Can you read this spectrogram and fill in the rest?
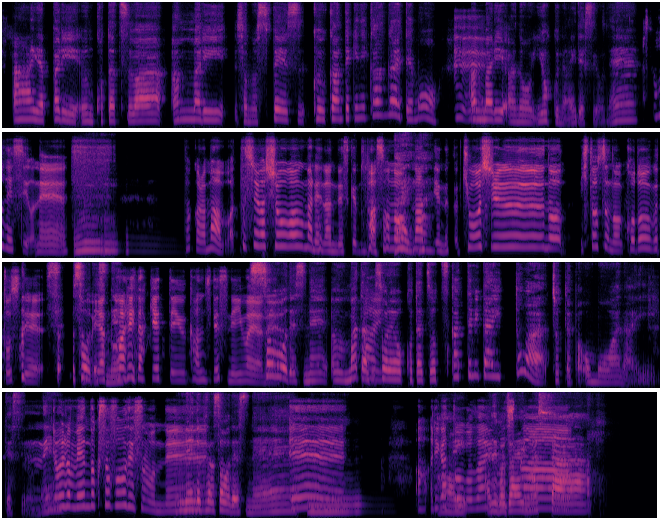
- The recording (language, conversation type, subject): Japanese, unstructured, 冬の暖房にはエアコンとこたつのどちらが良いですか？
- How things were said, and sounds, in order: none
